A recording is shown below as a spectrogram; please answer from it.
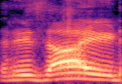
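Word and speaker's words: reside: Where do यू रिजाइड। अब ये लिखा तो रिसाइड सा है, लेकिन इसे थोड़ा स्टाइल में इंग्लिश में बोलते हैं रिजाइड, ऐसे थोड़ी प्रोनाउंसिएशन इसकी ऐसी है।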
